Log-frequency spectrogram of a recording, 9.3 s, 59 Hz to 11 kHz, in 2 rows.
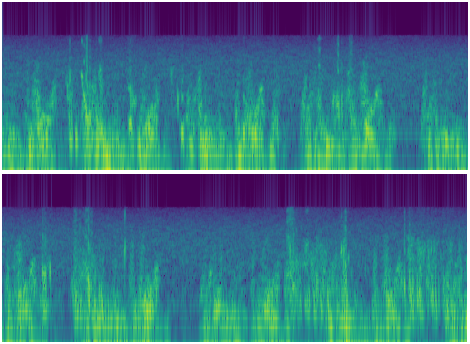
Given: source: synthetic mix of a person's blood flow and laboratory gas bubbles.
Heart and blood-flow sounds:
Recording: Doppler ultrasound of blood flow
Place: precordium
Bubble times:
0.61-1.02 s: bubbles
1.24-1.35 s: bubbles
1.67-1.84 s: bubbles
2.15-2.20 s: bubbles
2.38-2.46 s: bubbles
2.68-2.79 s: bubbles
3.13-3.21 s: bubbles
3.27-3.54 s: bubbles
5.01-5.18 s: bubbles
5.33-5.71 s: bubbles
5.86-5.93 s: bubbles
7.46-8.17 s: bubbles
8.64-9.32 s: bubbles
From the record:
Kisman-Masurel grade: 332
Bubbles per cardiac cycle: rolling drumbeat, 9 or more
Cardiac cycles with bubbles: 50 to 99%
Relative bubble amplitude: moderate (0.250 to 0.450)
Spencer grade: 3 (all of the cardiac periods contain showers or single bubble signals, but not dominating or overriding the cardiac motion signals)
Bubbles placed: only in the low amplitude regions of the cardiac cycle

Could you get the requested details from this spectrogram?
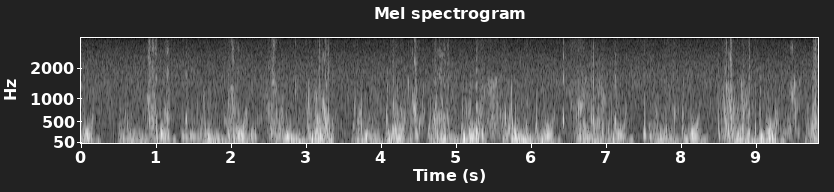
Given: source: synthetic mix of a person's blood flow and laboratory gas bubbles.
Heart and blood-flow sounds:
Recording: Doppler ultrasound of blood flow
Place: precordium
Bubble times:
0.86-1.22 s: bubbles
1.33-1.55 s: bubbles
1.90-2.70 s: bubbles
2.83-2.90 s: bubbles
2.95-3.41 s: bubbles
4.11-4.95 s: bubbles
5.10-5.71 s: bubbles
5.92-6.01 s: bubbles
6.39-6.47 s: bubbles
6.51-7.02 s: bubbles
7.09-7.25 s: bubbles
7.47-7.99 s: bubbles
8.46-9.03 s: bubbles
9.36-9.61 s: bubbles
9.72-9.84 s: bubbles
From the record:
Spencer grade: 3 (all of the cardiac periods contain showers or single bubble signals, but not dominating or overriding the cardiac motion signals)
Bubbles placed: only in the low amplitude regions of the cardiac cycle

